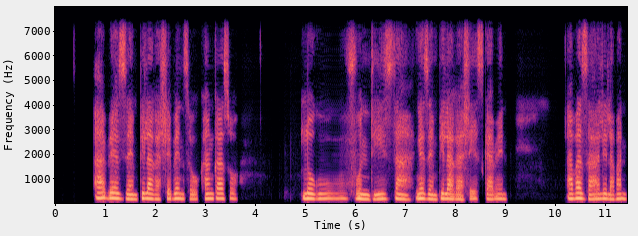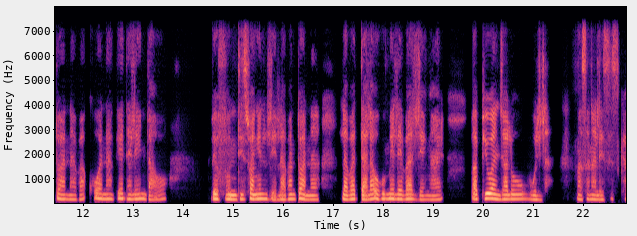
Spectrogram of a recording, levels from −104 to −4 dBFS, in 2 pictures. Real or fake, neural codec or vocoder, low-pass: fake; codec, 16 kHz in and 24 kHz out, 1 kbps, XY-Tokenizer; 7.2 kHz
